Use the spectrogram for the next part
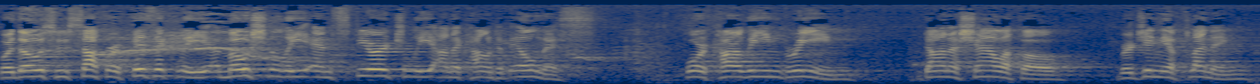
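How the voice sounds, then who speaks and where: A man leading formal church liturgy as pastor, solemn and measured, his voice ringing with cathedral-like echo in a large church. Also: sits high. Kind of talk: formal liturgical prayer recitation. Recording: long church reverb, cathedral-like echo, faint noise.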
